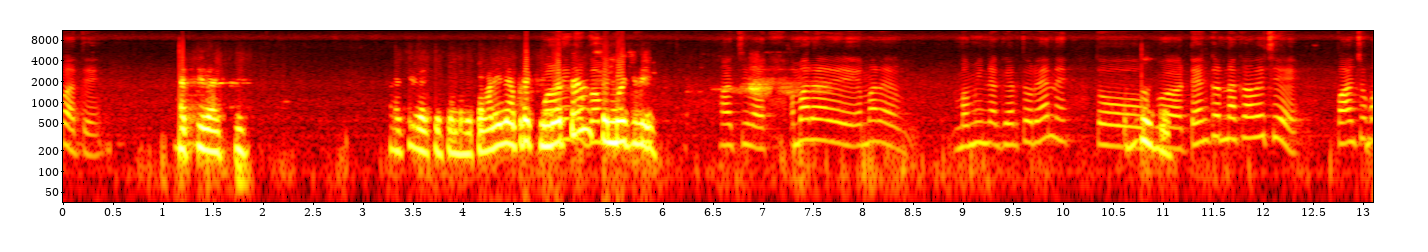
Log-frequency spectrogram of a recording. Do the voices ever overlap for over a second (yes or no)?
no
